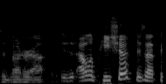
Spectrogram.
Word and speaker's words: alopecia: public for years about her out is it alopecia is that the correct way to pronounce it yeah alopecia to my knowledge and and how she struggled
